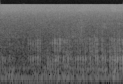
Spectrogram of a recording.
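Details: Pet cat giving a constant, deep purr, a soft vibrating drone that holds even throughout the short stretch.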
